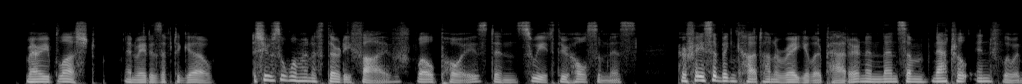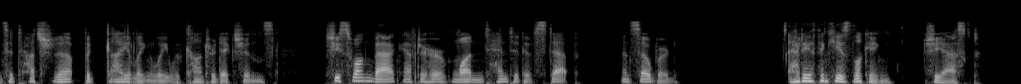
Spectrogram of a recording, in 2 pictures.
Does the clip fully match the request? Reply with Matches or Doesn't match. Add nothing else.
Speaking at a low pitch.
Matches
